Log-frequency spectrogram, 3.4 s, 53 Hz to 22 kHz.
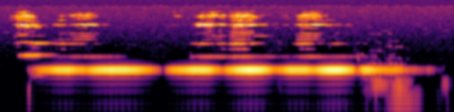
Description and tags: cristal grinçant V2-1
harmonic sounds of a crystal glass excited by wet finger
fingers, glass, a, crystal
